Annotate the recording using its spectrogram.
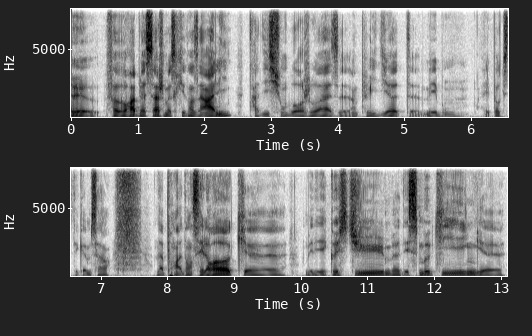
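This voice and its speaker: A man in his forties giving a personal testimony, hesitant and reflective, pausing often with fillers. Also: extremely low pitch, expressive, mellow, dry recording, studio quality. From France. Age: 40s. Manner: hesitant, many pauses and fillers; reflective, measured. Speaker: interviewee.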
